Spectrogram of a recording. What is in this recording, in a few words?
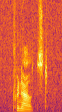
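"pronounced", US English; pronunciations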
